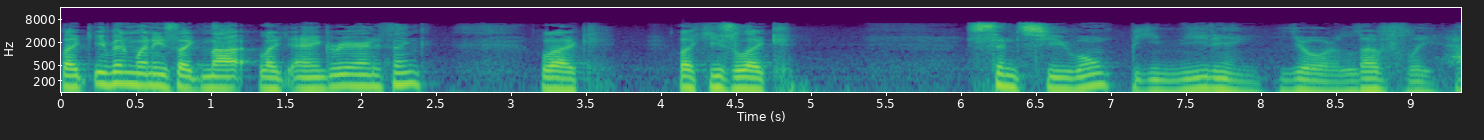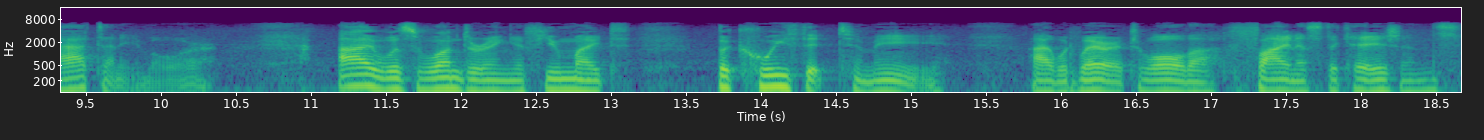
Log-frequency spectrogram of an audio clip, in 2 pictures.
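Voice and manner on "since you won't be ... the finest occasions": slow, low, drawn-out, sinister voice. Imitating a good-guy hero's line, in a slow menacing voice. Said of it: "he always talks in a very slow and menacing voice".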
